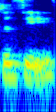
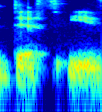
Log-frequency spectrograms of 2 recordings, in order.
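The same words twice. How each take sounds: First: The word is said smoothly as one unit. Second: The word is split with a break after dis. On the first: An illness. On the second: A lack of ease in the body.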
